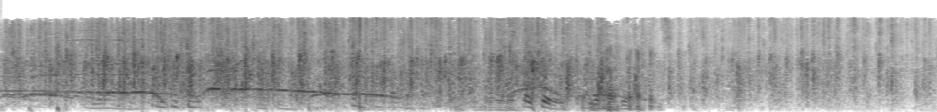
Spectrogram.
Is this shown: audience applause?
yes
